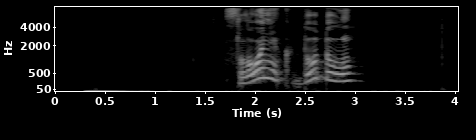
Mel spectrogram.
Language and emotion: Russian, positive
